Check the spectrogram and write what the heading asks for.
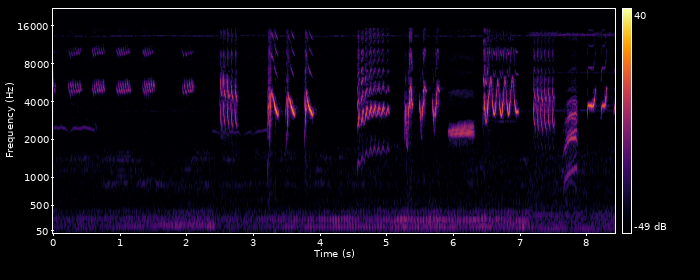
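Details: Starling song to set caged birds singing: evenly spaced soft whistled notes, then loud harsh buzzy bursts, a steady mid whistle, and rapid squeaky chatter, with a low rumbling hum underneath.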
